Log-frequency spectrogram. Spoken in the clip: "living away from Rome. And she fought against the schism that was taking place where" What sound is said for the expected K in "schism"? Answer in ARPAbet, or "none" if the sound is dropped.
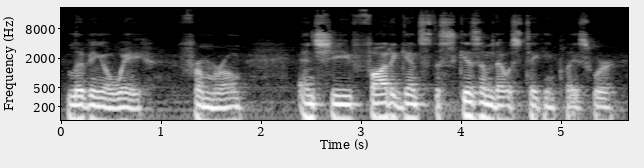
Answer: K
